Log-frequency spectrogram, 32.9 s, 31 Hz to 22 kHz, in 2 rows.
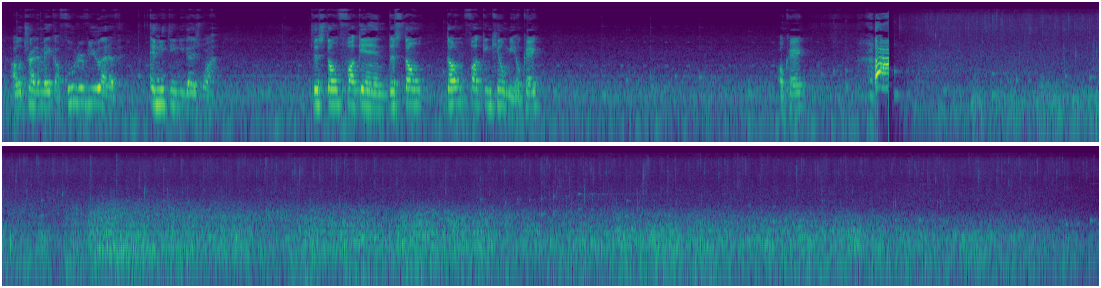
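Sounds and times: steady rain hiss: 13.4 - 32.9
rolling thunder: 13.9 - 32.8.

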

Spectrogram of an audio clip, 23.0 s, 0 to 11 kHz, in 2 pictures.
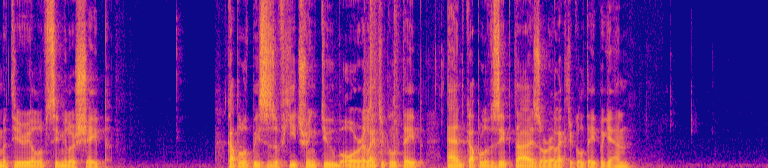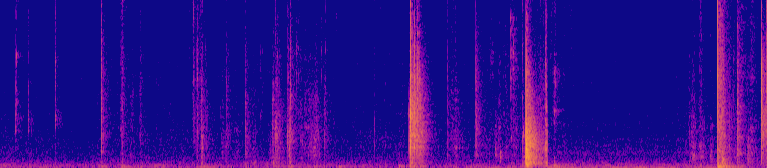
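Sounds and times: hand tools handling noises: 5.2 - 6.8.

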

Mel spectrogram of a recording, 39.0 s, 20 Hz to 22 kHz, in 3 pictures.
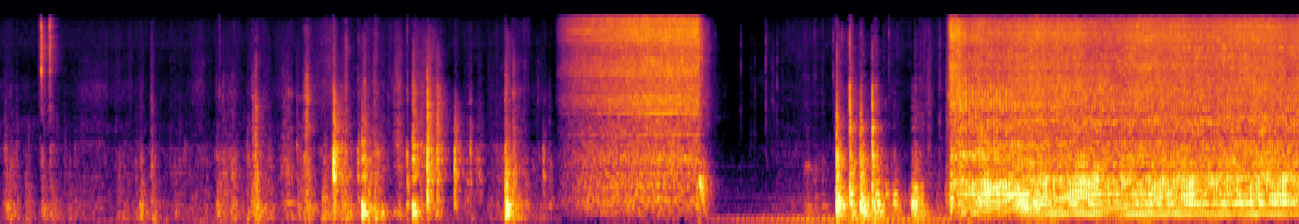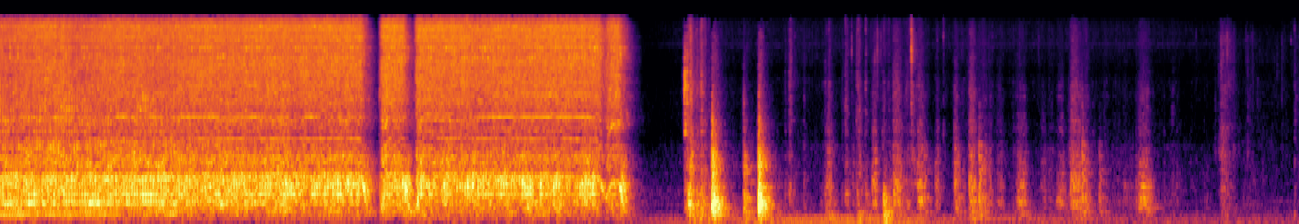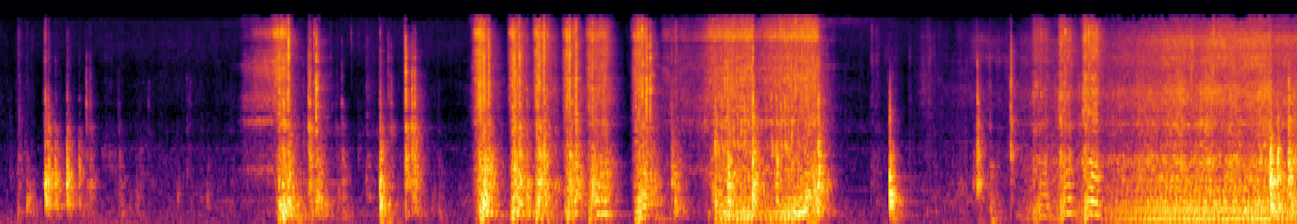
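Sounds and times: pneumatic air ratchet spinning: 5.6 - 7.2, 14.4 - 19.4, 28.4 - 29.0, 30.7 - 34.3.

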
